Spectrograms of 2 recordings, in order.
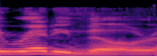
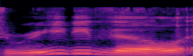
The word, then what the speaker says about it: Readyville: um rville ah and don't say readyville right even though it's spelled readyville it was rville and it was a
